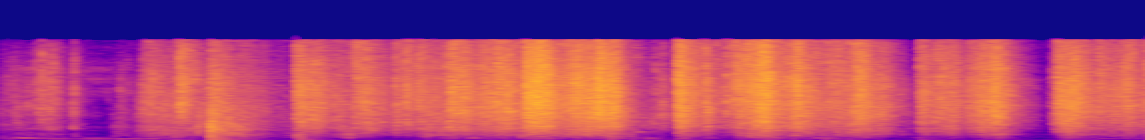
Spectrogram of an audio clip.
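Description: Tissue paper rustling and crinkling in repeated swells as it is pulled out of a cardboard shoebox, with a sharp tap about a second in.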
